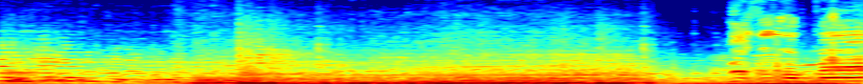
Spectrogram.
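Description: Street ambience with a motor vehicle engine humming low and steady, and a voice rising and falling near the end.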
